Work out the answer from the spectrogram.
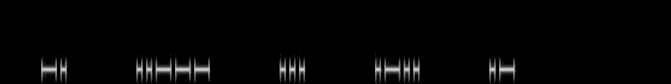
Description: Morse code, heard as a keyed tone, about 25 wpm, spaced as for 10 wpm, 700 Hz. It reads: N2SLA
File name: Lesson 16g - Letter c - Call Signs 25wpm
